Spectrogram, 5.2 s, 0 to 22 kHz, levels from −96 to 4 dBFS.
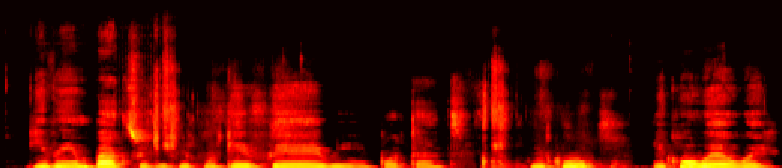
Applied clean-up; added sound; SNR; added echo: neural mask model Resemble Enhance denoiser.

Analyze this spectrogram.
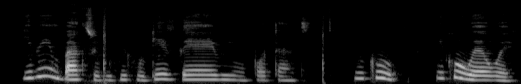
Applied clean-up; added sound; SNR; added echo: neural mask model DeepFilterNet 3.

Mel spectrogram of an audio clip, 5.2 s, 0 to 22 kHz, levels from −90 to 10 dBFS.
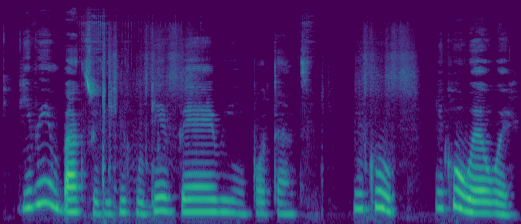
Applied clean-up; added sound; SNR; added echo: neural mask model RNNoise.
